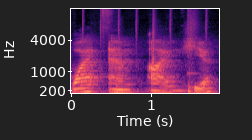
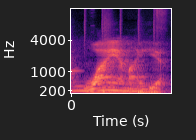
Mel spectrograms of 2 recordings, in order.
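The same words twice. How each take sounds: First: Each word is said separately, without linking. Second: The words run together with glides between them. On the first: The speaker calls it wrong. "Not why am I here? ... It's not smooth, it's not natural" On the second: The speaker calls it right. "That is how a native speaker would say it"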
